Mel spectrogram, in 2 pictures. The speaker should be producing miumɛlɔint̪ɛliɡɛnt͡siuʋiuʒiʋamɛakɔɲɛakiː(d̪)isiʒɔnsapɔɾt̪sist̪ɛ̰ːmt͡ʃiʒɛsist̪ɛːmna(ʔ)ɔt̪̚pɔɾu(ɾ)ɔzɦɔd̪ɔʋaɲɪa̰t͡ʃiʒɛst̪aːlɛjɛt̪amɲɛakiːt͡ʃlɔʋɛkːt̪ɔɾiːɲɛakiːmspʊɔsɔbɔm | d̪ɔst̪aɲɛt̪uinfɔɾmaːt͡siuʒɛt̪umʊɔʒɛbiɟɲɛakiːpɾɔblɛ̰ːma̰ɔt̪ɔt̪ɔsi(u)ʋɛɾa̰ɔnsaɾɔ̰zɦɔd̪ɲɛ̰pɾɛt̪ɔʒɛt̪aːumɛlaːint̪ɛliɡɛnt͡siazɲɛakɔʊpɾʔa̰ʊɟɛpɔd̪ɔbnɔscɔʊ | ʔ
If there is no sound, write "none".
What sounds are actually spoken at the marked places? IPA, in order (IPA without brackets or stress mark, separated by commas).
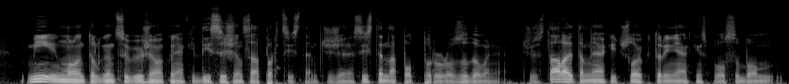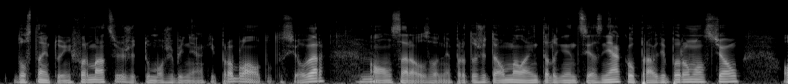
d̪, p, ɾ, ɔ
